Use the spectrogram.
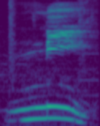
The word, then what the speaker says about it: knee: And then you need to understand about some alphabet that silent pronunciate or no sound, like knee, not knee. Okay, knee, just knee without the K, knee.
